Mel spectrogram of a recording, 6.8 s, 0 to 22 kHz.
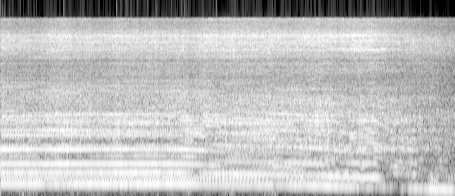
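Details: Yamaha 15 hp two-stroke outboard after repair of stuck piston rings and clogged, narrowed exhaust: steady buzzy drone with clean even tone settling smoothly as throttle eases off; normal running, power restored.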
